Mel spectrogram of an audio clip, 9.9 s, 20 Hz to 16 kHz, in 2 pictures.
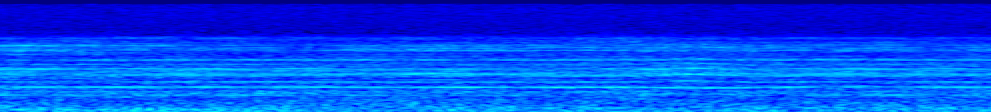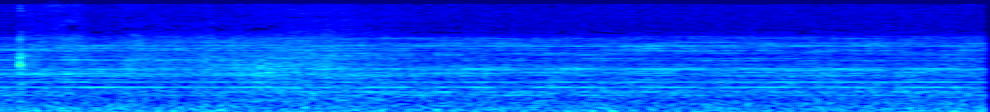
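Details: New Sony Vaio CS11S/W laptop under full load, about 60 dB, CPU hitting 100°C and throttling: steady high airy whir with layered buzzing tone; attributed to a mechanical fault of the cooling fan, replacement recommended.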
